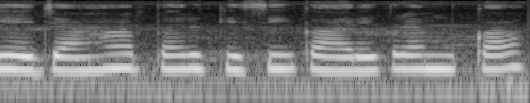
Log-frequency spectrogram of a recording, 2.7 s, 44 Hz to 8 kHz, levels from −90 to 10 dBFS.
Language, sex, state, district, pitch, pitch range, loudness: Hindi, female, Madhya Pradesh, Dhar, 245 Hz, 235-250 Hz, -14 LUFS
